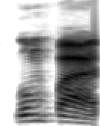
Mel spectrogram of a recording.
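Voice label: "gumpal", Malay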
